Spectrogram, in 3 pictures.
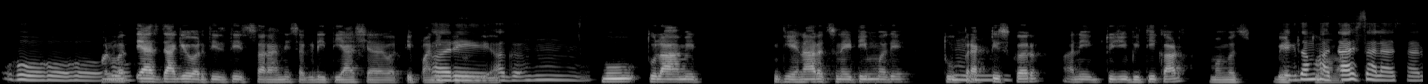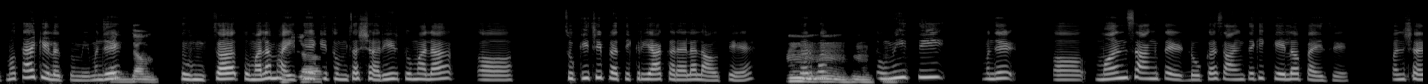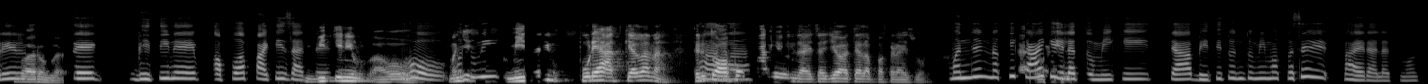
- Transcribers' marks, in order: other background noise; tapping
- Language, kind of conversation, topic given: Marathi, podcast, भीतीवर मात करायची असेल तर तुम्ही काय करता?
